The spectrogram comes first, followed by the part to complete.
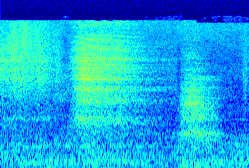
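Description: A person's audible breath out, a huff lasting under a second, followed near the end by a second, shorter breath.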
